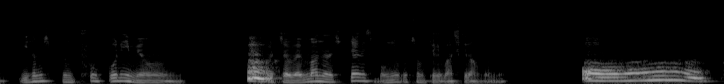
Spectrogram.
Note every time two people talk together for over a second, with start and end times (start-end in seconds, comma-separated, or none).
none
